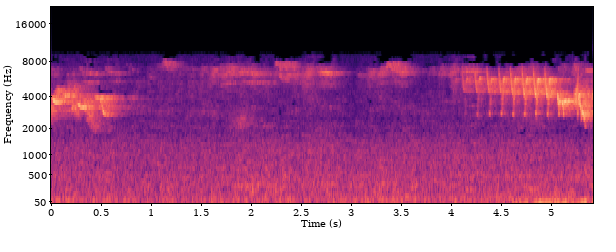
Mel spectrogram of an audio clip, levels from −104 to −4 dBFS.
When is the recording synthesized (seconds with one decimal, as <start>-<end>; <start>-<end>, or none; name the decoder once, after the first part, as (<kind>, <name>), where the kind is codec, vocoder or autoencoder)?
0.9-4.1 (vocoder, Vocos)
